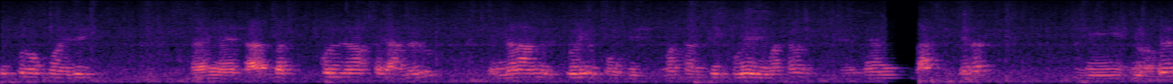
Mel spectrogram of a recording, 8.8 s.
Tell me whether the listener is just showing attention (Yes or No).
Yes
